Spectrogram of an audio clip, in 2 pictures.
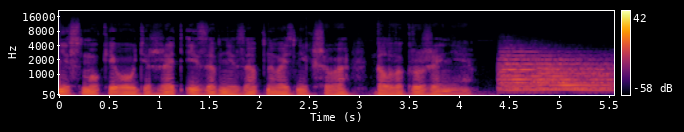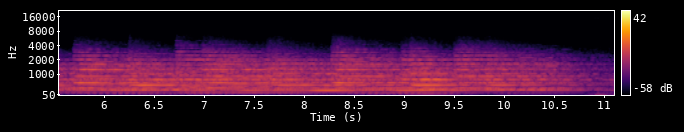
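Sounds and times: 
speech: 0.0 - 4.2
church bell ringing: 4.4 - 11.0.

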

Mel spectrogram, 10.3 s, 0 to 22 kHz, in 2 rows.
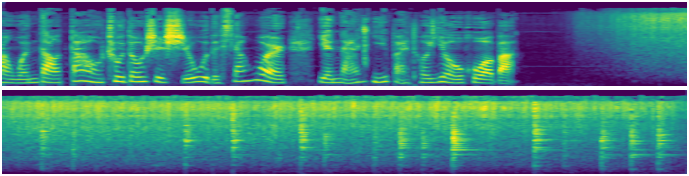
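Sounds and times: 
speech: 0.0 - 4.0
buckwheat pancakes frying on a hot griddle at a market: 4.3 - 10.2
sharper pops and spatters of frying buckwheat pancakes: 4.4 - 10.2.

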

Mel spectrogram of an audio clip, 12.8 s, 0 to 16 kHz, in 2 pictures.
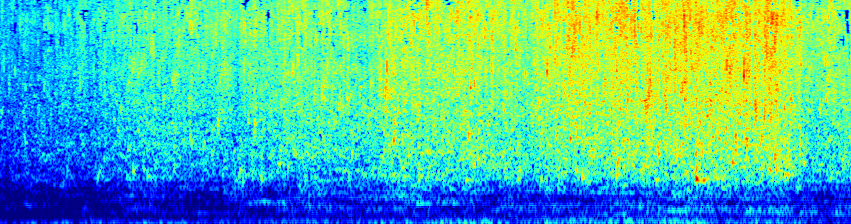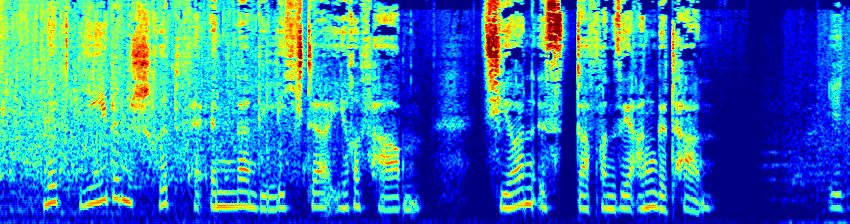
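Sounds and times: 
thin trickles of water down cave walls: 0.0 - 9.6
speech: 6.7 - 11.8, 12.6 - 12.7.

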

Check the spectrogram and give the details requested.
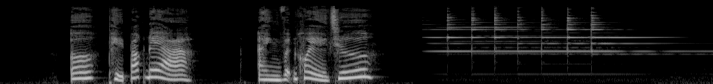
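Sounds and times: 
speech: 0.7 - 2.0, 2.6 - 3.8
electric staff-room bell ringing: 4.2 - 7.1.

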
